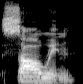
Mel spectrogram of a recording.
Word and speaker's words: Samhain: Most point to Samyan. – I saw that it's pronounced Samhain. – Oh, Samhain, you're right. – Yeah, right. – I don't know why they have an M in there, but I don't know about...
